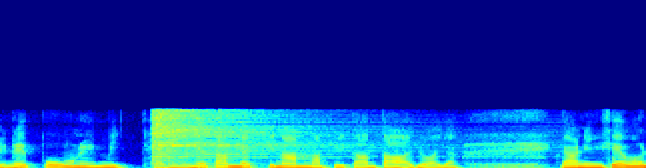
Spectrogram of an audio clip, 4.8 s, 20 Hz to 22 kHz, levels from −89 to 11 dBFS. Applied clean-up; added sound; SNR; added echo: none; Hi-hat; 13 dB; none.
